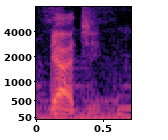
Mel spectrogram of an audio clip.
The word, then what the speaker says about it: Biajee: Am I pronouncing that right, or is it Biajee? Uh, Biajee.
